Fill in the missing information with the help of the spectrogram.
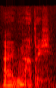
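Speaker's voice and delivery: very soft, low aside; musing to himself. Acted. Inspector doubting the suspect's answer, musing quietly. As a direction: think it aloud, barely audible.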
